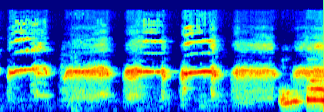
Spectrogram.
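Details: Four-week-old Cavalier King Charles Spaniel puppies in a home puppy pen, during socializing with other dogs and first tries of puppy mash: a run of high, steady whining notes, each about half a second, the final two lower and rougher.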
